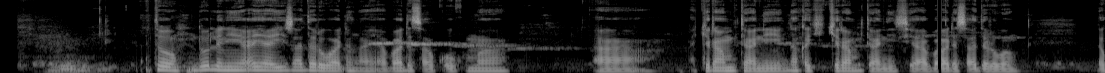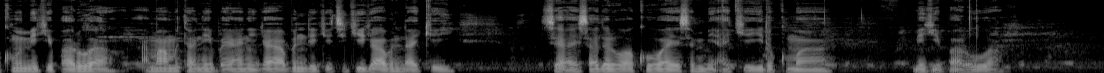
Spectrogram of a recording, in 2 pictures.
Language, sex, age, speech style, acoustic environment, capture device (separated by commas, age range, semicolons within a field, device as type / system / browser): Hausa, male, 25-34, relaxed; focused, nature, mobile / Linux / Chrome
